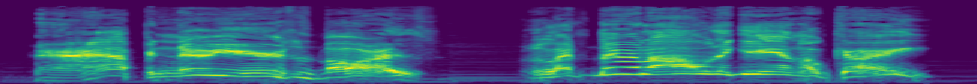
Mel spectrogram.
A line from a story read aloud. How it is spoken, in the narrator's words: he hollered to his waving buddies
